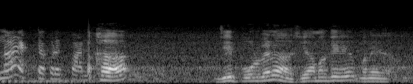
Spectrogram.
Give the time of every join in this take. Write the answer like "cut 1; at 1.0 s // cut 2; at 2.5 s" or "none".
cut 1; at 1.0 s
